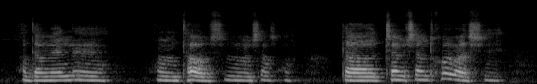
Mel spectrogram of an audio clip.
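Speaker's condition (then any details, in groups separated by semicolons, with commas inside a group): Muscular dystrophy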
